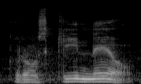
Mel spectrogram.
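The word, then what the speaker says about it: προσκυνέω: adoración en griego no es cierto que se pronuncia proshkin eo que significa traducido a nuestro idioma postrarse y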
